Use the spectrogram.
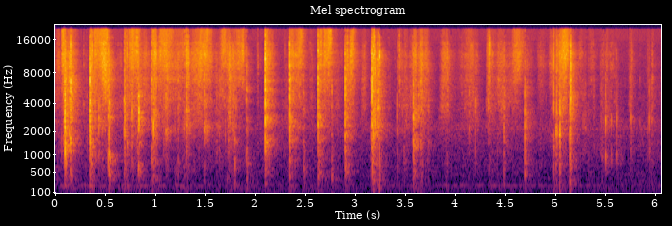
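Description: Tarot cards being shuffled and drawn at close range, with a quick, uneven run of crisp papery snaps and riffles, and no talking.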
